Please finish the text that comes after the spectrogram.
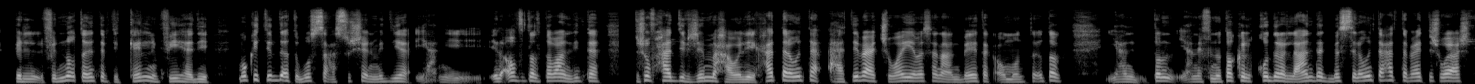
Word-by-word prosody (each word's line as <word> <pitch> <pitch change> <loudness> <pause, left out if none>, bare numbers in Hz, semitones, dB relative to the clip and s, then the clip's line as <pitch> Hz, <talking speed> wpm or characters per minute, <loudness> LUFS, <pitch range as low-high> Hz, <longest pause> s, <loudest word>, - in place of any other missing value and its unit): في 135 - +2
ال 125 -2 -6
في 145 - 0
النُقطة 175 +3 -1
اللي 160 - +2
أنت - - -4
بتتكلّم 150 - -4
فيها 140 -1 -1
دي. 115 0 -4 0.3
ممكن 195 +3 -1
تبدأ 205 -3 0
تبُص 165 -1 +4
على - - -5
السوشيال 130 0 +4
ميديا 135 +3 -2
يعني 115 - -11
الأفضل 175 -2 0
طبعًا 165 +3 +1
أن 145 -3 -4
أنت 155 0 0 0.4
تشوف 195 -2 +3
حد 180 -2 +3
في 150 +7 +1
gym 170 - -2
حواليك. 115 -4 +1
حتّى 185 +3 +3
لو 180 +1 +3
أنت 185 - -1
هتبعد 155 +4 +2
شوية 155 +5 +1
مثلًا 160 -1 -1
عن 115 0 -4
بيتك 145 0 -2
أو 115 - -7
منطقتك. 140 +8 -4 0.4
يعني 120 -2 -9
تن 165 -2 -1
يعني 130 +1 -8
في 135 - -1
نِطاق 175 +7 0
القُدرة 175 +2 +1
اللي 130 -5 +1
عندك. 175 +6 +2
بس 165 +4 +7
لو 170 +4 -1
أنت 195 -1 -2
حتّى 190 -1 -2
بعدت 175 +1 -2
شوية 165 -1 +3
عشان 155 +1 0
160 Hz, 205 wpm, -26 LUFS, 130-175 Hz, 0.4 s, بس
